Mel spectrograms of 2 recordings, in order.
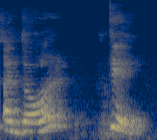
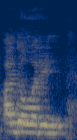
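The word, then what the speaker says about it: adore-t-il: It becomes adore till. If you do not place the E, it will become adoril. And that is not a very smooth pronunciation.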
